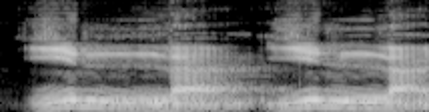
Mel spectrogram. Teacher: Nun sukunnya masuk ke lam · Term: dimasukkan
